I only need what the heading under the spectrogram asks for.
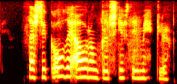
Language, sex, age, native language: Icelandic, female, 10, Icelandic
